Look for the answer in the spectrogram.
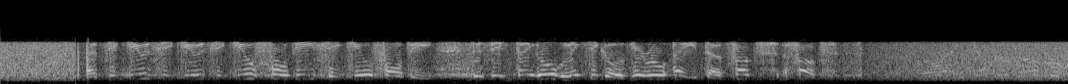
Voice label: qso 7097khz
